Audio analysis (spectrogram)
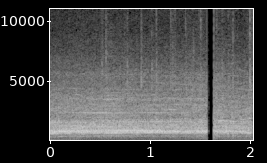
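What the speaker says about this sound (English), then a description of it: "The crowd likes it." Crowd at a powerlifting championship in Sheffield cheering after a squat attempt, a dense, loud roar with whoops and shouts that carries on steadily, broken by one very short dropout.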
